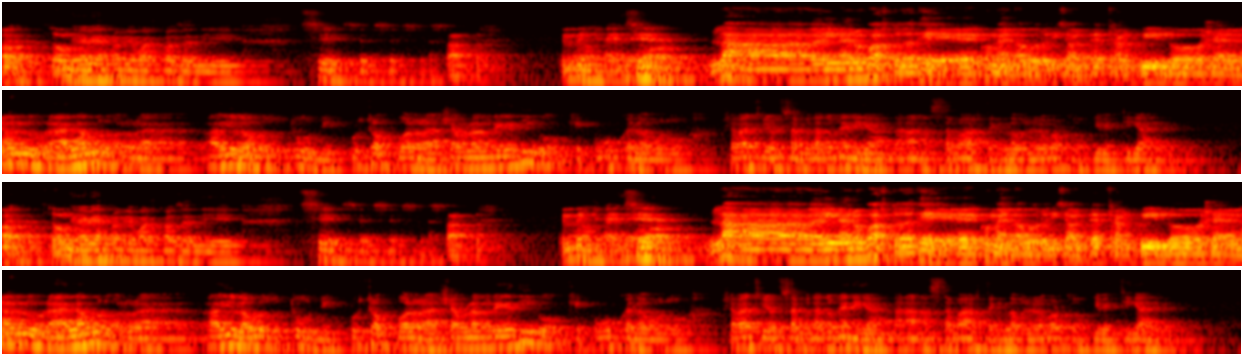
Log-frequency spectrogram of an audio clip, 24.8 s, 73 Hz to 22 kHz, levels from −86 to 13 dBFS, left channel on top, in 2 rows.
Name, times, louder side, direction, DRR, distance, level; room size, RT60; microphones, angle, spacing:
voice 1, 0.0-4.4 5.6-6.6 12.4-24.0, equal, 45° right, 1 dB, 1.2 m, -34 dB
voice 2, 5.6-6.6 7.0-12.4, right 2 dB, 65° right, 0 dB, 0.8 m, -26 dB
11.5 x 5.6 x 2.7 m, 1.1 s
head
